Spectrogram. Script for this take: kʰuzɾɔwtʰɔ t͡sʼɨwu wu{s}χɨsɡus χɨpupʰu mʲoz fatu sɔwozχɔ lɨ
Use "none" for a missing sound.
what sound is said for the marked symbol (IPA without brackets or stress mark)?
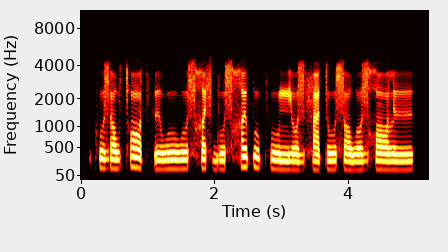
s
